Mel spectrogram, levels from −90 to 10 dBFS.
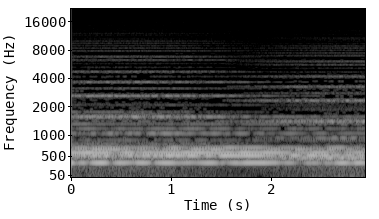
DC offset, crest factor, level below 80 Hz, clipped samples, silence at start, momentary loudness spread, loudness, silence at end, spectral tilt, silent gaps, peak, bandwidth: under 0.1%; 12 dB; -58 dBFS; under 0.1%; 0 s; 3 LU; -23 LUFS; 0 s; -5.5 dB/octave; none; -10 dBFS; 9.4 kHz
